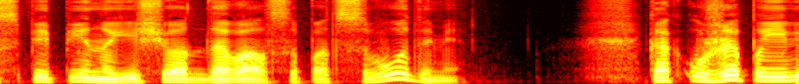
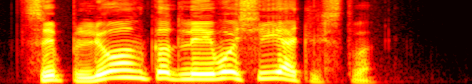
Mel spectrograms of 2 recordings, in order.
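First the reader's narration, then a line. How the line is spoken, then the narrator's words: Full-throated shout. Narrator (Russian): Пепино крикнул во все горло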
